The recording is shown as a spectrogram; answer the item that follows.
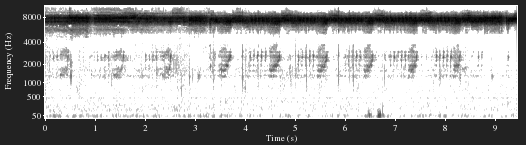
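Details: Cicada song used as soothing white noise: a sustained, piercing high buzz with slight wavering, accompanied by quieter repeated chirps and one brief low thump.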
